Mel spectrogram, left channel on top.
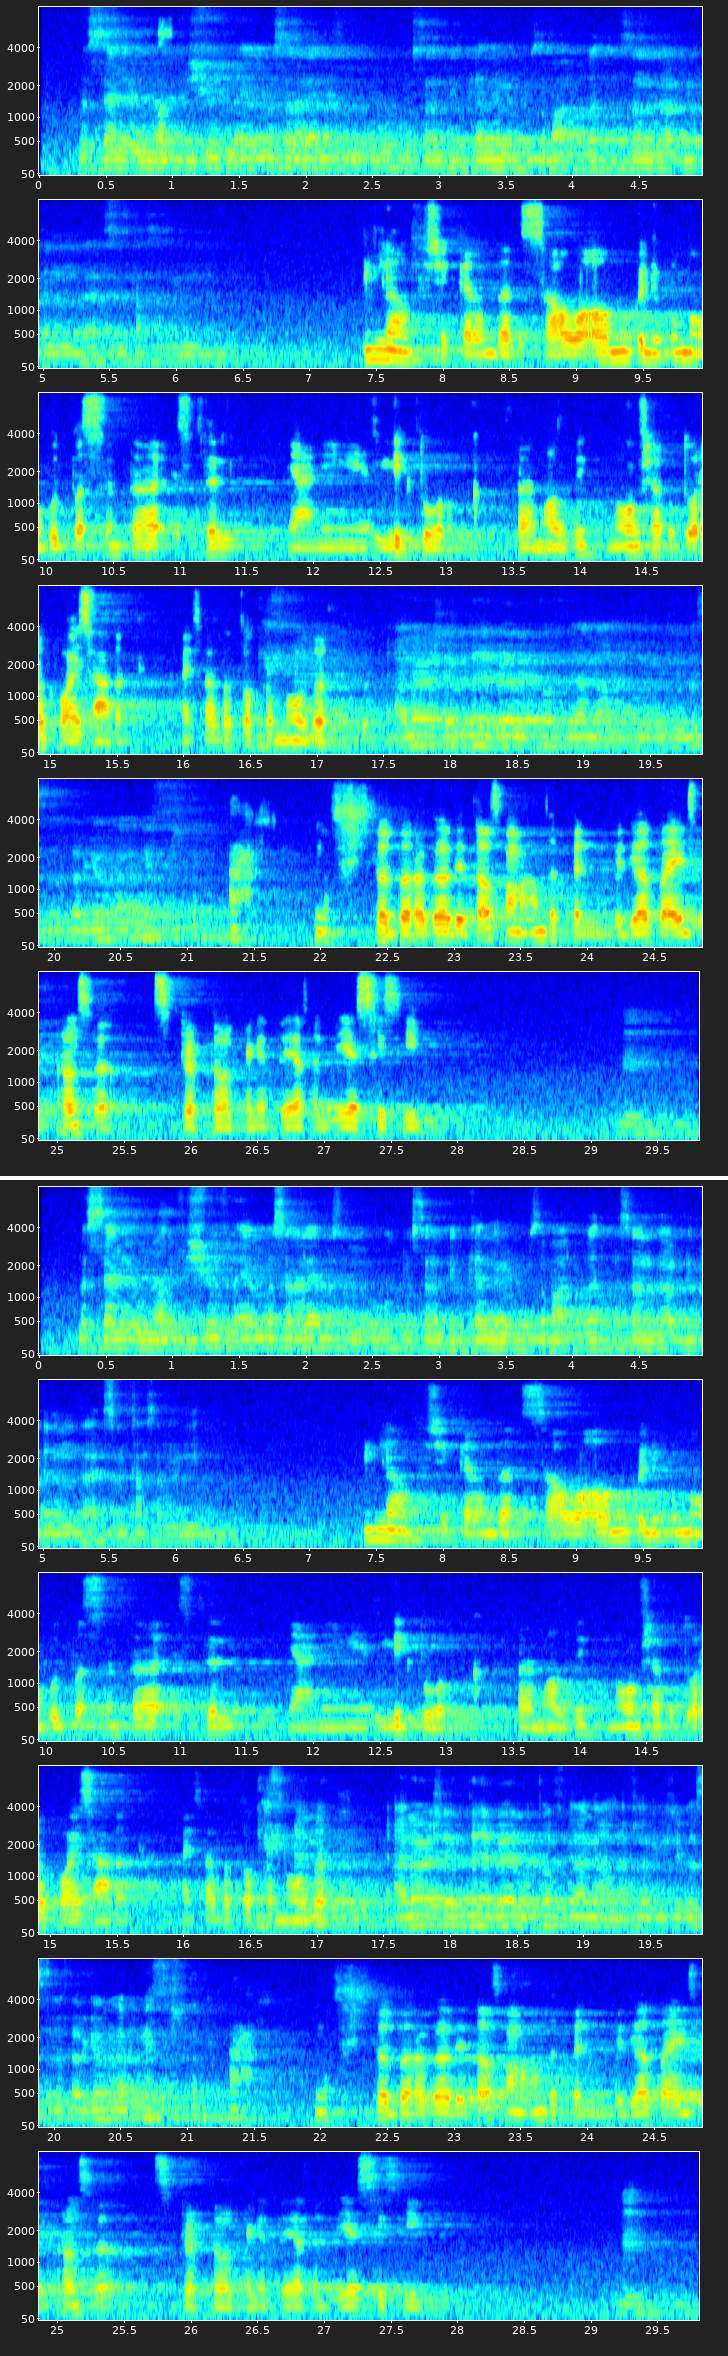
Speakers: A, on the right (about 55°); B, on the left (about 65°).
A: بس يعني يعني
B: صح
A: فيش يوم في الايام مثلا الاقي مثلا روبوت مثلا بيتكلم سبع لغات مثلا وبيعرف يتكلم باكسنت احسن مني يعني
B: لا مفيش الكلام ده لسه هو اه ممكن يكون موجود بس أنت استيل يعني ليك دورك فاهم قصدي؟ إن هو مش هياخد دورك هو هيساعدك هيساعدك أكتر
A: <laughs>
B: ما هو
A: يعني
B: ضرر
A: انا انا مش هينتهي بيا المطاف يعني على افلام ايجي بيست بترجمها يعني <laughs>
B: <laughs> مش للدرجة دي أنت أصلا عندك في الفيديوهات بقى ينزل ترانس سكريبت والحاجات ديت اللي هي سي سي
A: مم.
